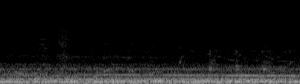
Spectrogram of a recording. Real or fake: real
